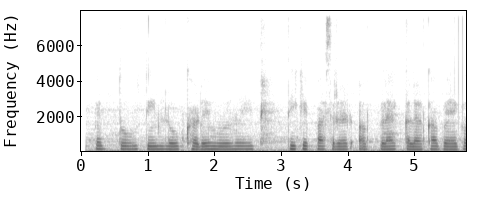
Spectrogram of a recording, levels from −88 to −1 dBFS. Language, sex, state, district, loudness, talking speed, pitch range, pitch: Hindi, female, Bihar, Darbhanga, -43 LUFS, 155 wpm, 170-180 Hz, 175 Hz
